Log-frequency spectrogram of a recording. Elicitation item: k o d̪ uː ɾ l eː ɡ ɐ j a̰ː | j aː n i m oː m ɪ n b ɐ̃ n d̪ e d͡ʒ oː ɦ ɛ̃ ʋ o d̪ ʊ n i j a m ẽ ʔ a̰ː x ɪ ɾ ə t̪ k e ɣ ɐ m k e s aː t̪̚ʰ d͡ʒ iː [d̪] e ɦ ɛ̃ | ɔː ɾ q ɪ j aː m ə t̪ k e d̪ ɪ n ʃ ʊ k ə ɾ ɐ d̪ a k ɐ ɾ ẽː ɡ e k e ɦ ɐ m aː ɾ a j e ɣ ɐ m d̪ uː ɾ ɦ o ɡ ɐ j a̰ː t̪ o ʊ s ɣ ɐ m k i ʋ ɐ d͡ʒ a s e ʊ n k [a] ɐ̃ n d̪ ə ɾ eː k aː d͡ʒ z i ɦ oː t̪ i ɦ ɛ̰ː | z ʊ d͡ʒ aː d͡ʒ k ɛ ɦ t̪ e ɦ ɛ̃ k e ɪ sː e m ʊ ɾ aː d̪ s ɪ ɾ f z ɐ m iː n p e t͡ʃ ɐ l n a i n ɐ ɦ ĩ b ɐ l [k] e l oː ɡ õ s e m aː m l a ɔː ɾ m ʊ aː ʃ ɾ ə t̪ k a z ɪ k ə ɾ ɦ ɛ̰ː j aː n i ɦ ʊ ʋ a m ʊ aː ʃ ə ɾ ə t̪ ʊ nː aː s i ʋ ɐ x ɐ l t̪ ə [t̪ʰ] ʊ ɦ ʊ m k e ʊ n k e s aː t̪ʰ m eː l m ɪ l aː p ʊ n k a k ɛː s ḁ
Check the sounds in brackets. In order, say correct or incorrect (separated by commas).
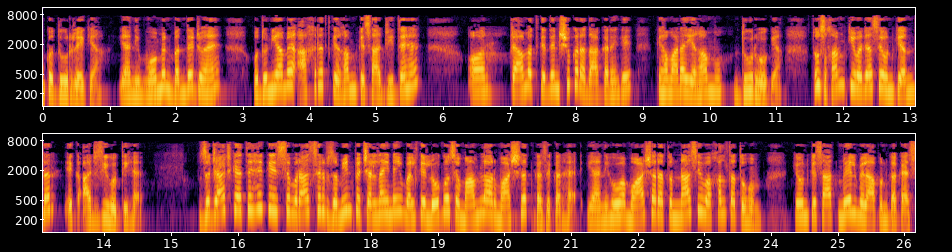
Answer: incorrect, incorrect, correct, incorrect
